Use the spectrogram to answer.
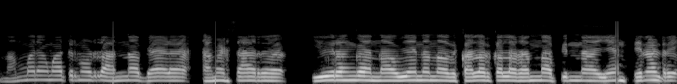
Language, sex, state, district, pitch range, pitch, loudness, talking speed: Kannada, male, Karnataka, Raichur, 175-190 Hz, 180 Hz, -18 LUFS, 60 wpm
